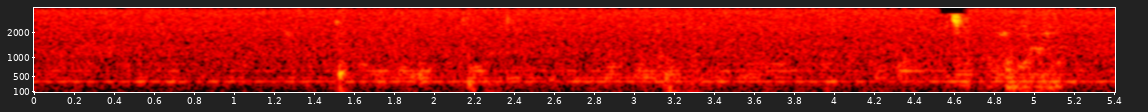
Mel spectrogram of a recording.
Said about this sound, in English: I gotta take a drink of water. Excuse me.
